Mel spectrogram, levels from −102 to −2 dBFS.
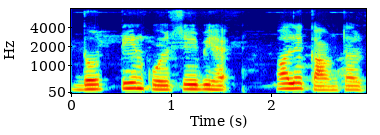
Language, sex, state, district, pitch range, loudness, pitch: Hindi, male, Bihar, West Champaran, 145-185 Hz, -16 LUFS, 160 Hz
